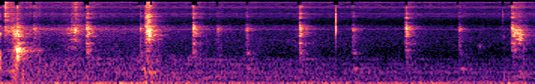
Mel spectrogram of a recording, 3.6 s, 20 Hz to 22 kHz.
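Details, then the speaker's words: 1951 Chevrolet Styleline Deluxe with Powerglide transmission, rewired to 12 volts with new bulbs: crisp regular turn signal/hazard flasher ticking two to three times a second in a garage, working normally again. "you can hear that flasher going which is actually nice to have again everything burnt up as soon as I went to 12 volts"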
